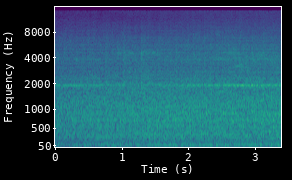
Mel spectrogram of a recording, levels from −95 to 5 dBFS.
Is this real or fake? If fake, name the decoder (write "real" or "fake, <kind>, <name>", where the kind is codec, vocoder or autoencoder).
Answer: fake, autoencoder, DAC-VAE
